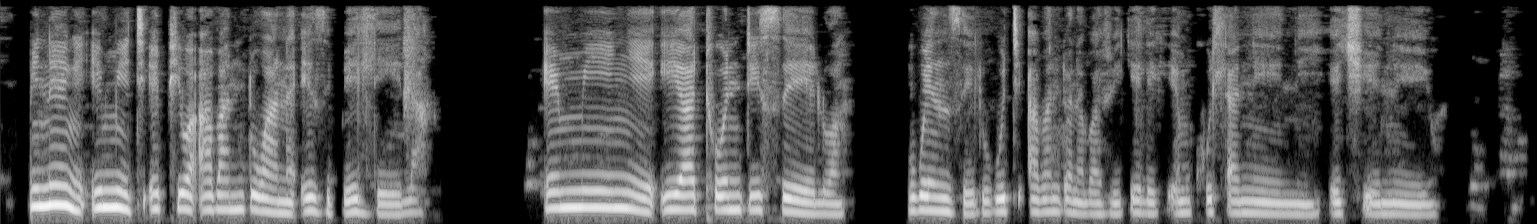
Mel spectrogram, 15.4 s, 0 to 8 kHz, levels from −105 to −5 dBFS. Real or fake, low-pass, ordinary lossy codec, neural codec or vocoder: real; 7.2 kHz; MP3, 64 kbps; none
